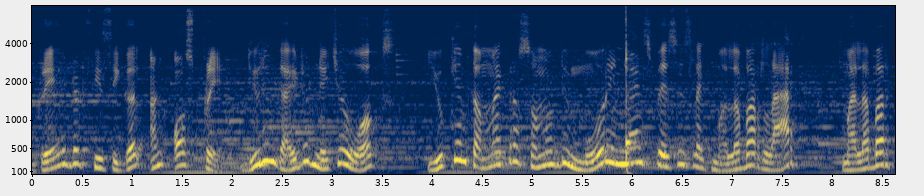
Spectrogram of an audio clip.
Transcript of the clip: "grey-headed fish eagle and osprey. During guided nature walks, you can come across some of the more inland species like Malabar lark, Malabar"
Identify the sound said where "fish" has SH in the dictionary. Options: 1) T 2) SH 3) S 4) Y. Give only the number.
3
